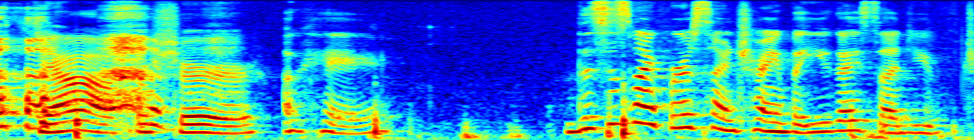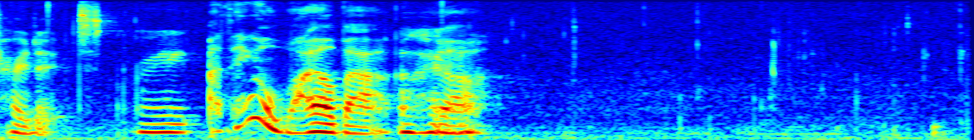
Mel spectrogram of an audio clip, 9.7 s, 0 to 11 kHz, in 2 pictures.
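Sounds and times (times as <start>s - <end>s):
speech: 0.2s - 2.1s, 2.8s - 7.4s
people biting and chewing a sweet snack: 7.6s - 9.7s.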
